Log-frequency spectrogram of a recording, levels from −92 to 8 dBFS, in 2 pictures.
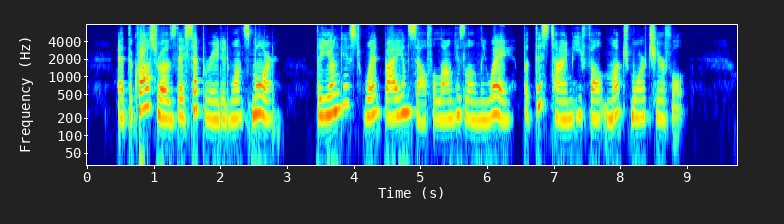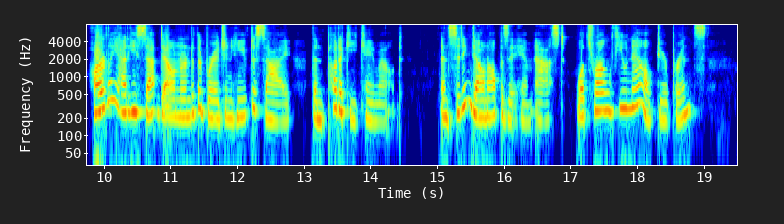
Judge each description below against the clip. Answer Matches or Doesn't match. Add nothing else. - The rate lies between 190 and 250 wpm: Doesn't match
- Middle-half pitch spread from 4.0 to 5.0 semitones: Matches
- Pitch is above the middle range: Matches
